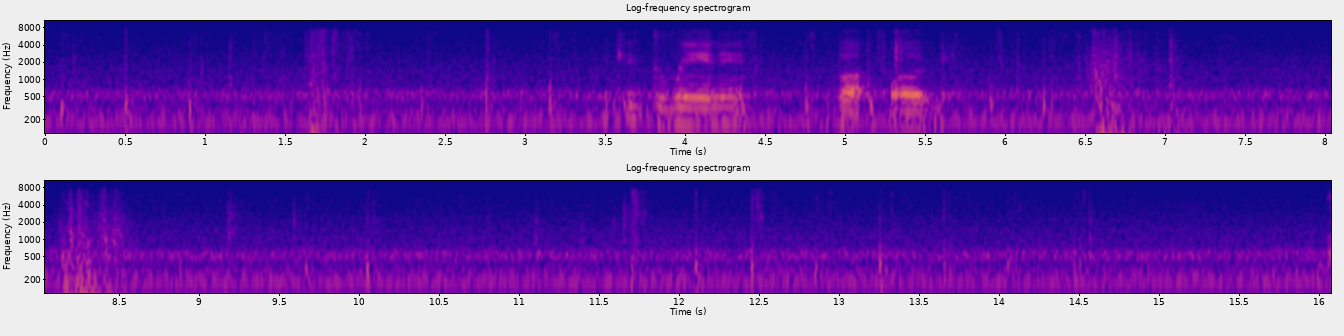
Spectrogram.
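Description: Footsteps patter quickly on a stone floor in an echoing hall.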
